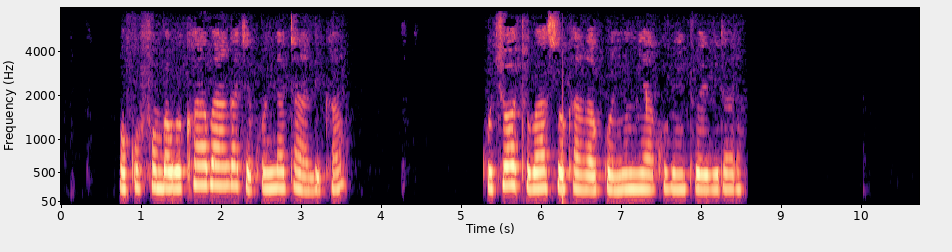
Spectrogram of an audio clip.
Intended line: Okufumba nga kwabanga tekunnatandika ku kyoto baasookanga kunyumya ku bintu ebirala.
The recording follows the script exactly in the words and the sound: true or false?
false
